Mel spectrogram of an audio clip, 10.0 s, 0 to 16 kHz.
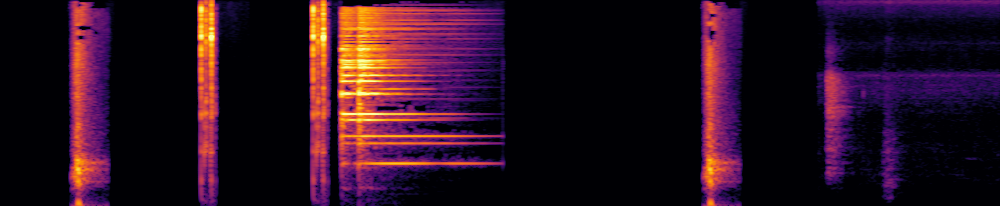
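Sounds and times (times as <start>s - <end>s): mouse clicks: 2.0s - 2.2s, 3.1s - 3.3s
bright bell ding: 3.4s - 5.0s.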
